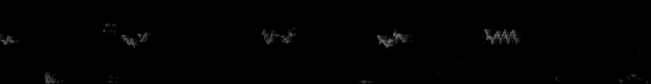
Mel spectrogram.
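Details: Red-eyed Vireo singing short, burry, whistled phrases, each rising or falling, in quick succession about once a second, a fast song compared with the slower, shyer Blue-headed Vireo; faint low thumps also heard.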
